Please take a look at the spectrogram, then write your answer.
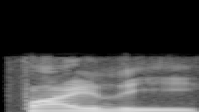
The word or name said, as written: Philae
